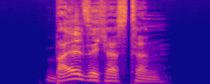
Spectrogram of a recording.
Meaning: 1. superlative degree of ballsicher 2. inflection of ballsicher: strong genitive masculine/neuter singular superlative degree
- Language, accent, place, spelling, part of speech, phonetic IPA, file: German, Germany, Berlin, ballsichersten, adjective, [ˈbalˌzɪçɐstn̩], De-ballsichersten.ogg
